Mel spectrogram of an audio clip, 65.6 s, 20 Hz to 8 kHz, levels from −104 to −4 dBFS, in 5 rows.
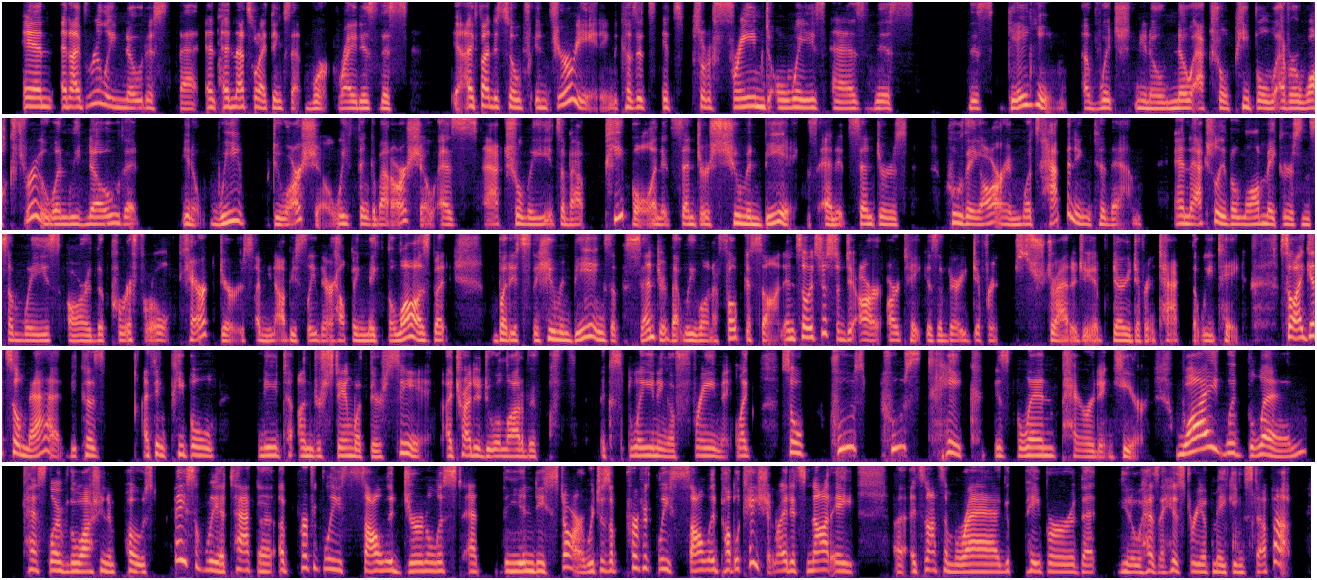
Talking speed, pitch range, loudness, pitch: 195 wpm, 180-225 Hz, -25 LUFS, 200 Hz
